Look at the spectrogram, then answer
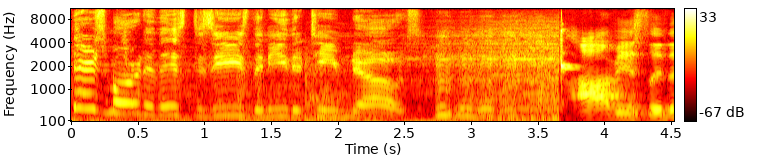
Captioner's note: giggles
